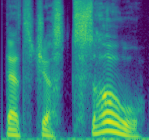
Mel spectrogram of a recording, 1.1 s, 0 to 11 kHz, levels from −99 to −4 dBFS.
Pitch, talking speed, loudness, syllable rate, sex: 145 Hz, 160 wpm, -16 LUFS, 3.0 syllables/s, male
